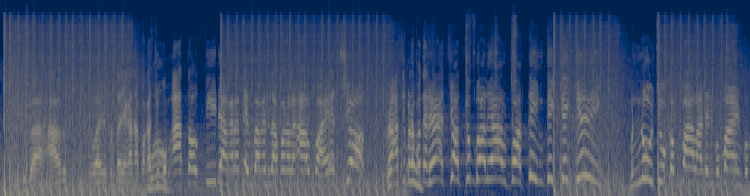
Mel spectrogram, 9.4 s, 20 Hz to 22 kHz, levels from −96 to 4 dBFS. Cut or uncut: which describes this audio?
uncut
